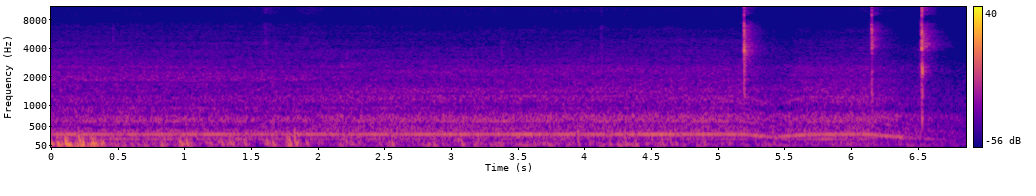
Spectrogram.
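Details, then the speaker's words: Intervent NVF100P 4" axial extractor fan (220–240 V AC), pullcord switch not clicked twice so it doesn't latch: steady hum drops away, briefly spins back up, then winds down between cord pulls. The fan cuts out when the switch isn't latched. "Yeah, good example there of what happens if you don't. Good example there of what happens if it doesn't click twice. So it went power back up again."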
